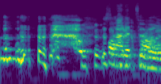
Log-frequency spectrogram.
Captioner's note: laughing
